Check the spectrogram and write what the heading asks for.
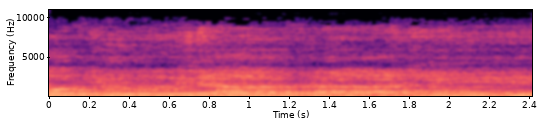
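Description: Men's choir singing a Christian song in several voice parts, the chords held steadily.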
